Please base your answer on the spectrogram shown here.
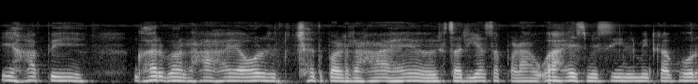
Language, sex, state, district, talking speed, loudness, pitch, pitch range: Hindi, female, Bihar, Vaishali, 180 wpm, -18 LUFS, 165 Hz, 155-175 Hz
